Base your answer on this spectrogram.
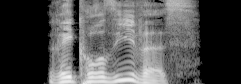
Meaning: strong/mixed nominative/accusative neuter singular of rekursiv
- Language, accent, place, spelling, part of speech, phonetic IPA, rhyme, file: German, Germany, Berlin, rekursives, adjective, [ʁekʊʁˈziːvəs], -iːvəs, De-rekursives.ogg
